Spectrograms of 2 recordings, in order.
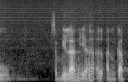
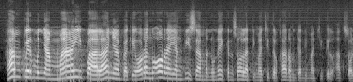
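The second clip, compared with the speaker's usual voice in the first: raised preacher's voice, easing down toward the end; emphatic preaching; 10 semitones higher, 12 dB louder than usual. Real, not acted. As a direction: launch it high and loud, then settle. Preaches at full force. (berkhotbah lantang lalu mereda)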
